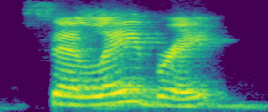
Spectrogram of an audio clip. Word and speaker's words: celebrate: be like instead of celebrate say libre we say seller celebrate celebrate so even though we have the e it's more of a u sound celebrate okay and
